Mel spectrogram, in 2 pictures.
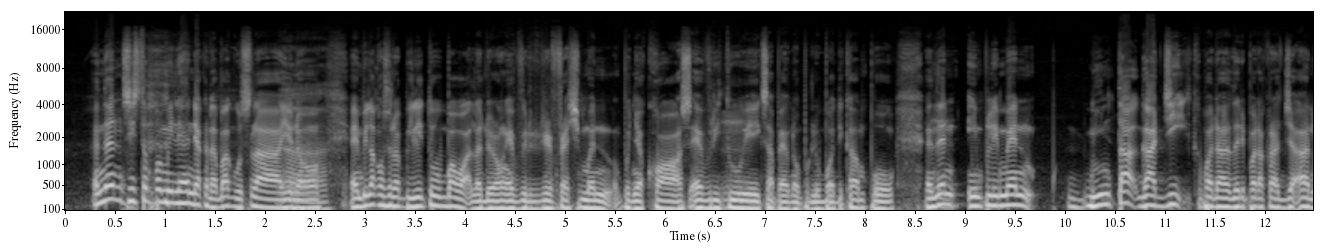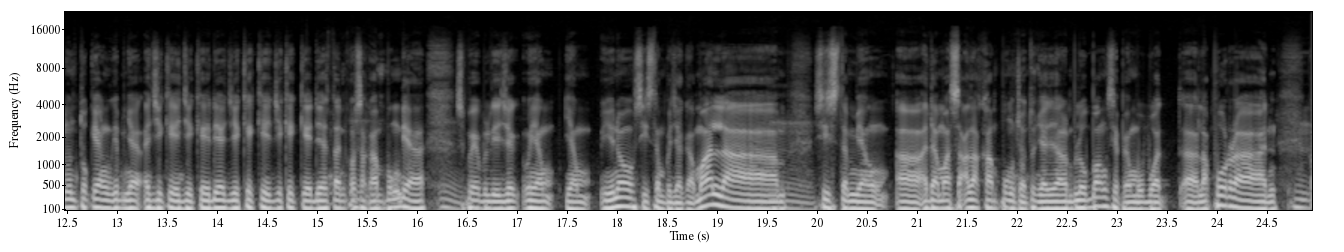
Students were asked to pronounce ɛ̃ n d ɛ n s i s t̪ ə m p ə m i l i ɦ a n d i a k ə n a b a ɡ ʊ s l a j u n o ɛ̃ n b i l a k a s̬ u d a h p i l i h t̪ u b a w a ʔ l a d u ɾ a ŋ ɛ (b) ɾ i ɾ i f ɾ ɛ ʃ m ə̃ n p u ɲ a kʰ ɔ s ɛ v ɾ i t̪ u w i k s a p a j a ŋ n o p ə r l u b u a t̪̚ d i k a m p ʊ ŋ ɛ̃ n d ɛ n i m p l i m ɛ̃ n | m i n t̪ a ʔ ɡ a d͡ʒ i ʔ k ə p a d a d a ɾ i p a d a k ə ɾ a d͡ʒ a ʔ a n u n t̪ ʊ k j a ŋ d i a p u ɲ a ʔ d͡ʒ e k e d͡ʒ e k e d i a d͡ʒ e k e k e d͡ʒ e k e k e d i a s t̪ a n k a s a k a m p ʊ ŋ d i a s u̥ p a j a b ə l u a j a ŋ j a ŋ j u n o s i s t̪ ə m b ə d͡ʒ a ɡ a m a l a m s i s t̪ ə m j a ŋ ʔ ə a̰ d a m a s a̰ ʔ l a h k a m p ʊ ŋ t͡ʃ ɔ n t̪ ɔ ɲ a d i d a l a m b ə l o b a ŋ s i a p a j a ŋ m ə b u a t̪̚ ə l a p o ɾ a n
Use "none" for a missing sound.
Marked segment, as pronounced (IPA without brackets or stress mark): v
